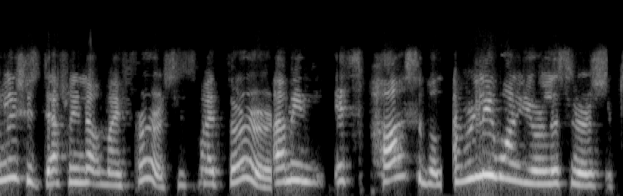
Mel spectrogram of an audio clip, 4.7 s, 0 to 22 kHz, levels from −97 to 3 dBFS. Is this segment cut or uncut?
cut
